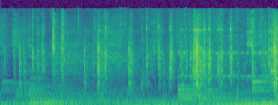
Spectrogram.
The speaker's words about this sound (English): What is with this keyboard? It's only one of its feet up. It has no feet. Oh, it's missing a rubber. Missing a rubber foot. That's why it's jumping around.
